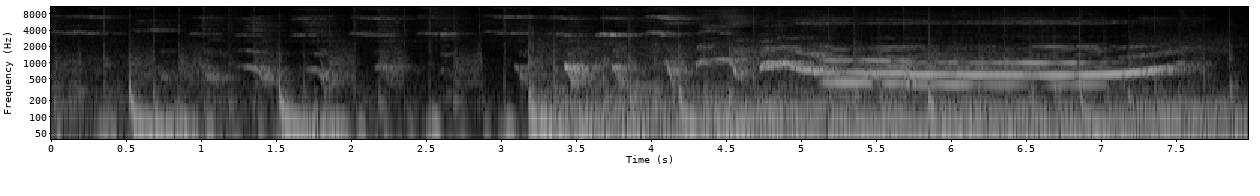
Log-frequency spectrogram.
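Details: A Jindo dog with separation anxiety, left alone at home once its guardians go out, gives a long, wavering, mournful howl, longing to follow them; Jindo dog.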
